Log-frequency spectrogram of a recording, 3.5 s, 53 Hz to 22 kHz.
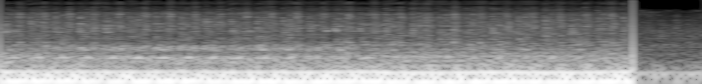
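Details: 1968 Ford Torino, carbureted, after first drive following 20 years stored in a barn; steady, slightly fast idle with even low rumble that stops abruptly at shutoff; idle set a little high, carburetor needs adjustment.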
